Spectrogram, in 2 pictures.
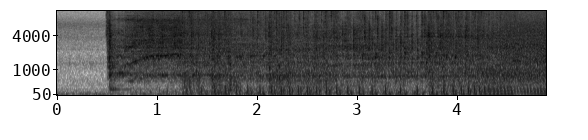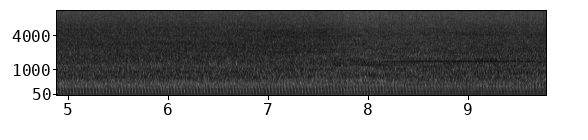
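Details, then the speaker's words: Firman tri-fuel generator, 9400 W peak and 7500 W running, started on natural gas with choke on and electric start: cranks about four seconds, then catches cleanly and settles to a steady, even hum. "So now all I have to do is push the starter button. Once it cranks, all I have to do is turn the choke to run."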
